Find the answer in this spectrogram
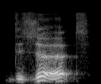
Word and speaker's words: dessert: sand uh desert however if we stress the second syllable dessert then suddenly we have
